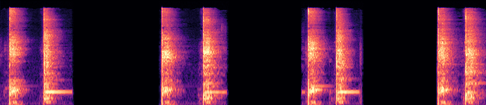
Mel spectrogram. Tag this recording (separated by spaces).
clicks bathroom-light pullswitch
